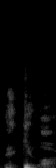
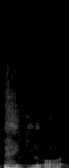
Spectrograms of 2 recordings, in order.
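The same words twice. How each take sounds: First: Breathless whispered thank you, Lord; whispered prayer. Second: Said in the usual way. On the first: Retold or imitated. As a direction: let the prayer sink into a whisper.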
